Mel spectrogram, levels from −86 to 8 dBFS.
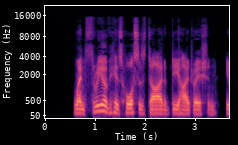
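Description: A short recording of speech, with nothing technically wrong to point to. No fault can be heard anywhere in it.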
